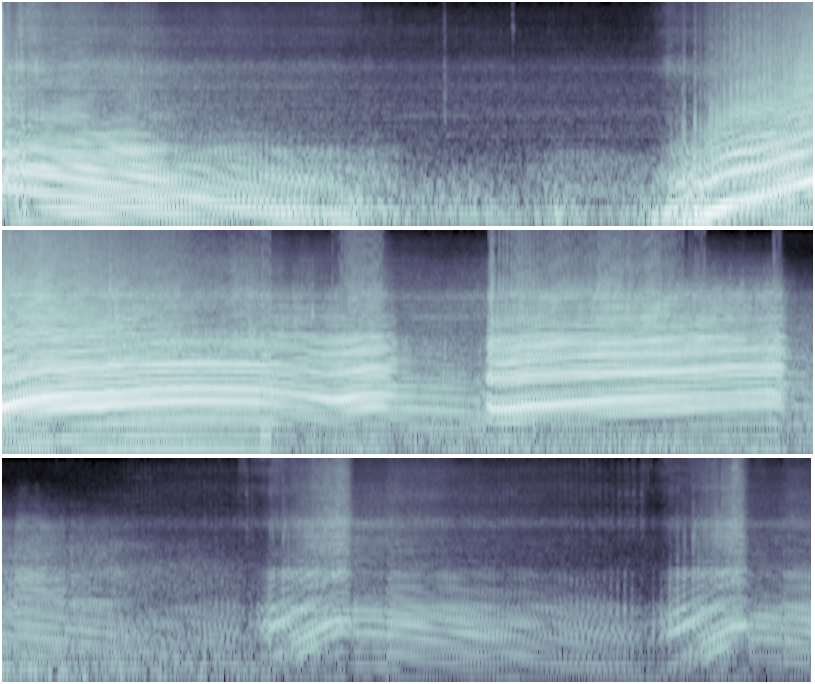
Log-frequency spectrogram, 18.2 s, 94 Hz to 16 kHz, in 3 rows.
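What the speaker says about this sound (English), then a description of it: "The improvement in sound is amazing. And the greatest part is the noise level is totally adjustable thanks to the Varex mufflers." A Ford Mustang GT with a 5.0L V8 and an XForce engine-back exhaust with Varex mufflers, revved loudly in several sharp bursts that rise and fall, with no talking.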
